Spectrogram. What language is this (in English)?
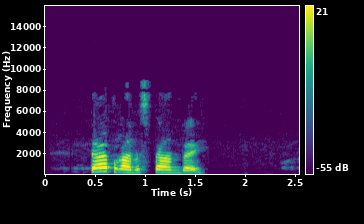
Pashto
